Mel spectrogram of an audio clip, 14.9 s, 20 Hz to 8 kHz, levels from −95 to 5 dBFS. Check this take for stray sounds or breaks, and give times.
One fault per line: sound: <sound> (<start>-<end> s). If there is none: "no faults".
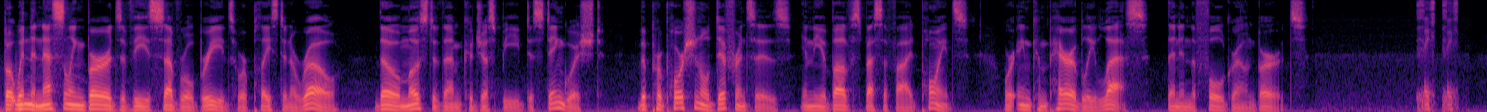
sound: laugh (14.2-14.6 s)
